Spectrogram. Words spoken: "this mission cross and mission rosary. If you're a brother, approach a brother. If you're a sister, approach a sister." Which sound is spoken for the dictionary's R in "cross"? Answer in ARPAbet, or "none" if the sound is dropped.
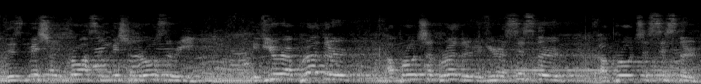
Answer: R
